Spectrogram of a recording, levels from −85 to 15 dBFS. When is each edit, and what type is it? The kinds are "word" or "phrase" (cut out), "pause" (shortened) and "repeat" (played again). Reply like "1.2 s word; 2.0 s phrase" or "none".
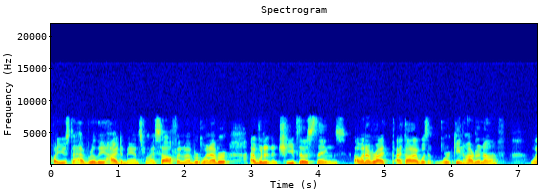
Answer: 4.5 s pause

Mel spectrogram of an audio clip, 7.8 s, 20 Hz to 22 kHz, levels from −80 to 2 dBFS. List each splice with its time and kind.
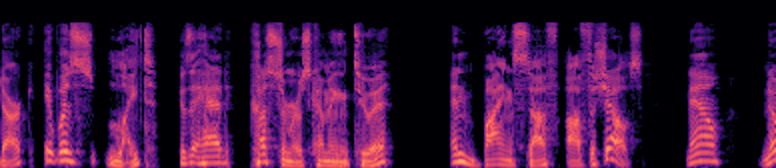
1.6 s pause

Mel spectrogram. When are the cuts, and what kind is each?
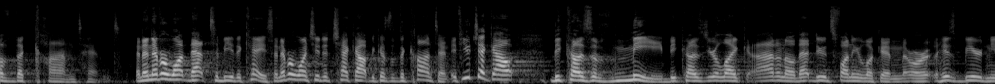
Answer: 1.3 s pause

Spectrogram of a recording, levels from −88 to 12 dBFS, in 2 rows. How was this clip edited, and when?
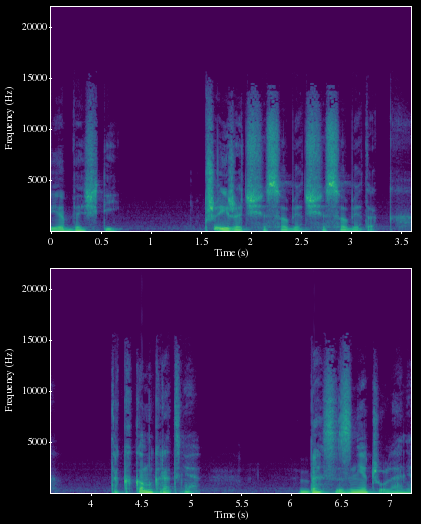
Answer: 2.5 s repeat

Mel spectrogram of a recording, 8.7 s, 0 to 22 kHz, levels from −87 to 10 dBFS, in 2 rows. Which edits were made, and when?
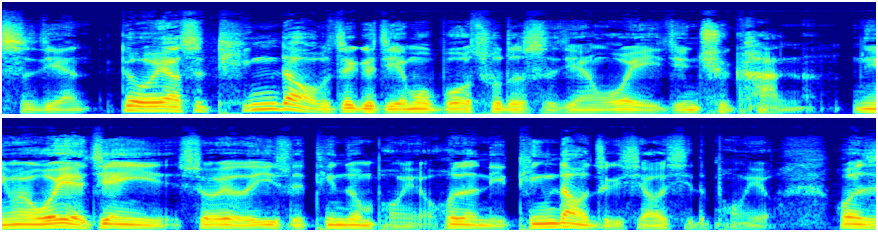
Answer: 5.8 s word

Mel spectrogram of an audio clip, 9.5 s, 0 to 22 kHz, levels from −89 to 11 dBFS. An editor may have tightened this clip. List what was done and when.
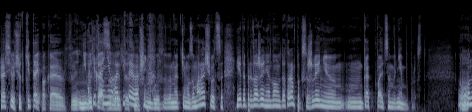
none

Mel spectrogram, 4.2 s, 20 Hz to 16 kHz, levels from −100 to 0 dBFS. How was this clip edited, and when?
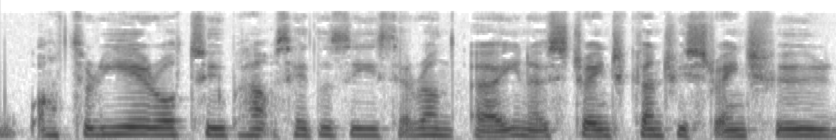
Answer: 1.6 s word; 2.3 s word

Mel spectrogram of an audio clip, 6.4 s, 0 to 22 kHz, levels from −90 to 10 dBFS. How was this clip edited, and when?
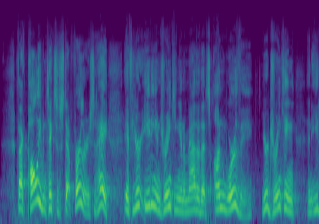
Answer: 5.1 s pause

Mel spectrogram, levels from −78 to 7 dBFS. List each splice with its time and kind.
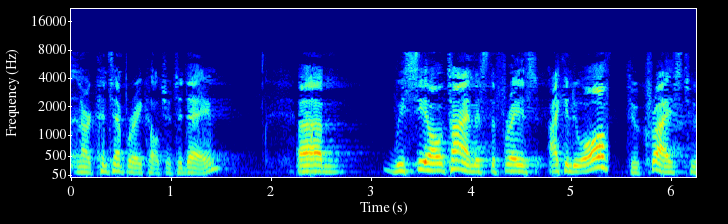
5.4 s word

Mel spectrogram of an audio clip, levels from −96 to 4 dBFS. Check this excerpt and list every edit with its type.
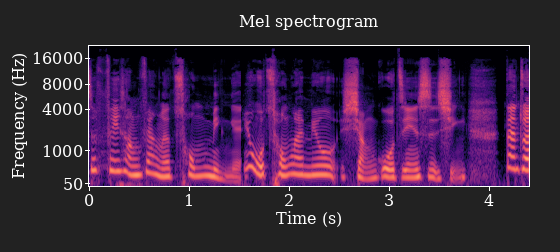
1.5 s word

